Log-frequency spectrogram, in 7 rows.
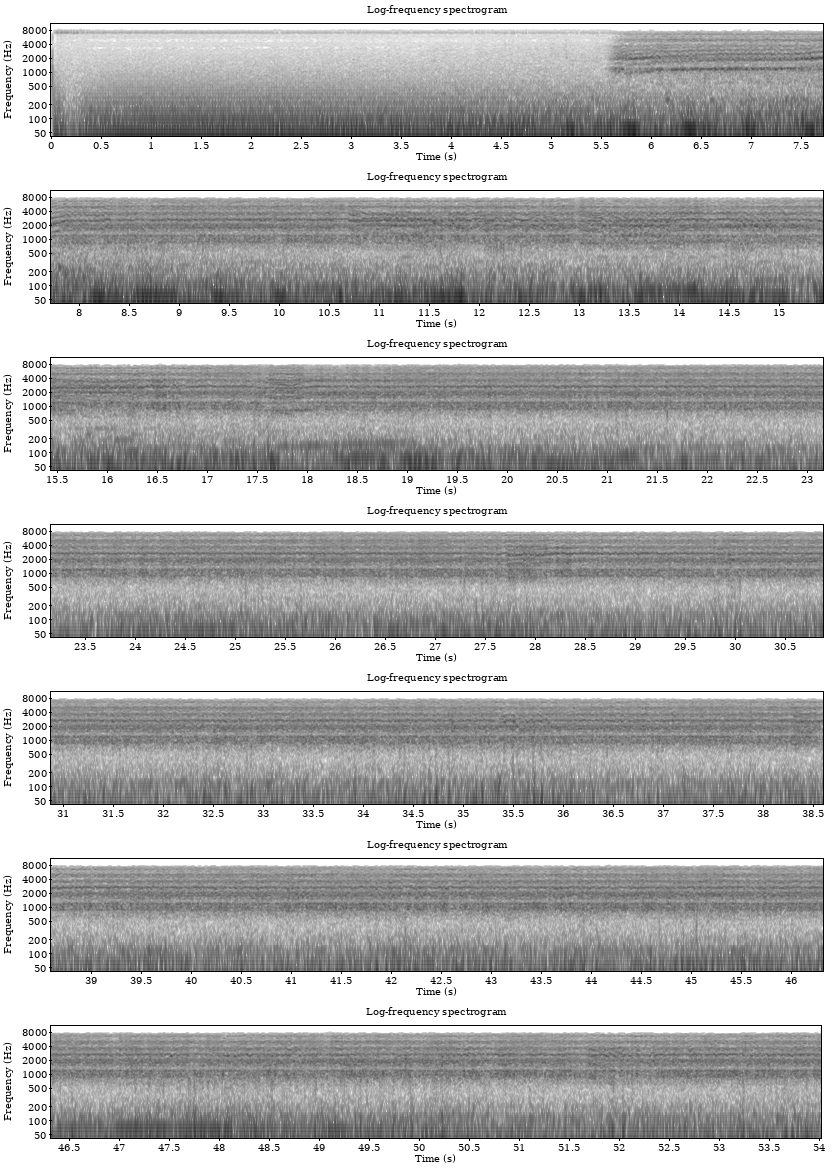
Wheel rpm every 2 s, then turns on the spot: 0, 0, 10, 150, 230, 220, 220, 220, 220, 230, 230, 230, 230, 230, 230, 230, 240, 230, 230, 230, 230, 230, 230, 230, 230, 230, 230.
none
